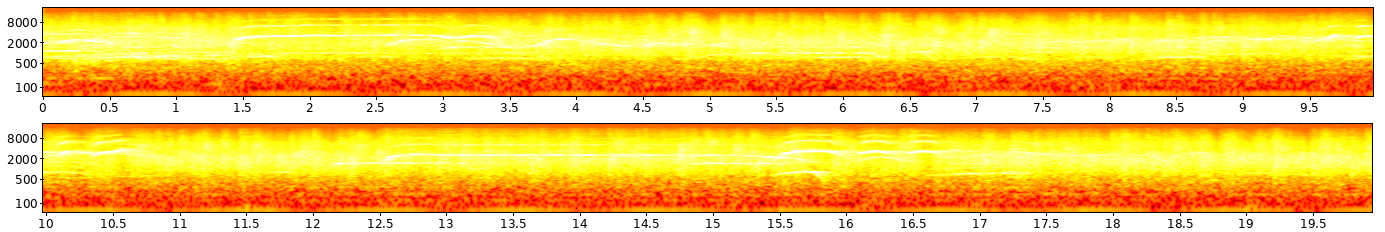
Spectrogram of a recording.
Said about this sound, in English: Let's hear it for him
